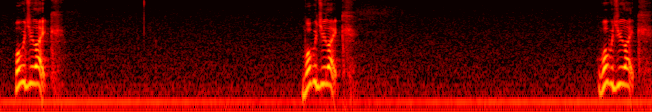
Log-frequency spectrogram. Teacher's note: I hope you guys notice that would and you are very small. They're unstressed. And it's easy to miss you or would if you didn't know that they were there.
